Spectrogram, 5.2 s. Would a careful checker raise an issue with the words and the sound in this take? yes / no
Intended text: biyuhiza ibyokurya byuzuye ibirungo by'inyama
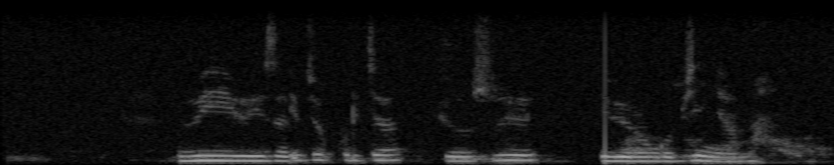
no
